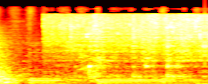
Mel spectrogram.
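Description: Meat sizzling as it fries in a pressure-cooker pot on a gas stove, stirred with a wooden spoon. The sizzling starts suddenly about half a second in and then holds steady.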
